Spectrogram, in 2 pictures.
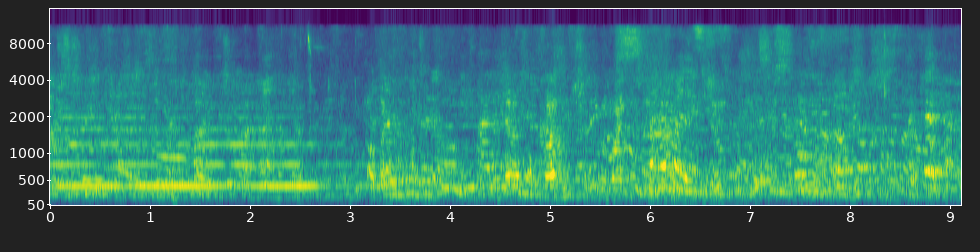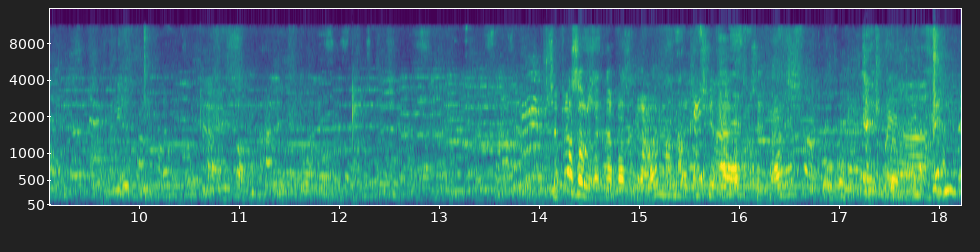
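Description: Several men and women chat at once, close by, in a room with some echo.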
